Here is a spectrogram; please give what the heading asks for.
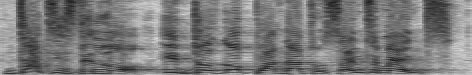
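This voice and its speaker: A Nigerian man argues law as a guest in a political debate. His voice sits high and swings widely in pitch, and he presses each point with emphatic repetition. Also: very animated, normal speed. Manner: argumentative, emphatic, repeats points for stress. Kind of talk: heated legal debate.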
